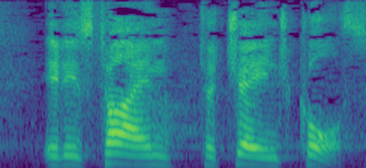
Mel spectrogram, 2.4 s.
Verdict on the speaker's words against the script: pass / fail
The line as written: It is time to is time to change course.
fail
